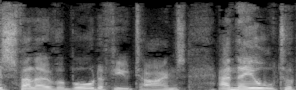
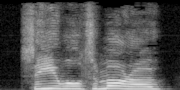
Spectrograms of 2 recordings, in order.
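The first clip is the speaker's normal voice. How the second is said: high, loud farewell; raised boy's voice calling goodbye; 11 semitones higher, 5 dB louder than usual. A narrator's reading. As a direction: call cheerily across the quay. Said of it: "called Fergus".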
